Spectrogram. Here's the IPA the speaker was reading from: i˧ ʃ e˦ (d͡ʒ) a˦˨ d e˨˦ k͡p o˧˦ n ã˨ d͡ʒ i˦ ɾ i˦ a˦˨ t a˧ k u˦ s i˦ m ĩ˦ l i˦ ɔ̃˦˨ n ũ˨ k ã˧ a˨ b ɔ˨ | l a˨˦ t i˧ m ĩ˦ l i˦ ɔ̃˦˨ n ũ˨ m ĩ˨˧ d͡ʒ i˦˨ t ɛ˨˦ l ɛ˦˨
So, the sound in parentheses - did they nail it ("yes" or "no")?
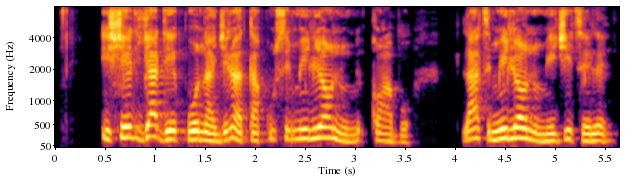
yes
